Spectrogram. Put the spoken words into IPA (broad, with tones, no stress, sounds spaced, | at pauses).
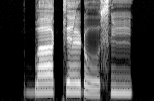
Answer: b a˦ k ɛ˦ ɽ o˨ s ĩ˦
